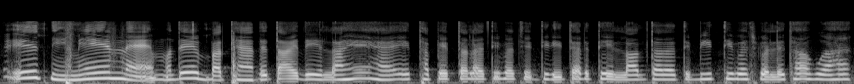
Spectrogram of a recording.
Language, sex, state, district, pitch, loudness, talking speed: Hindi, female, Chhattisgarh, Bastar, 225 Hz, -15 LUFS, 195 wpm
